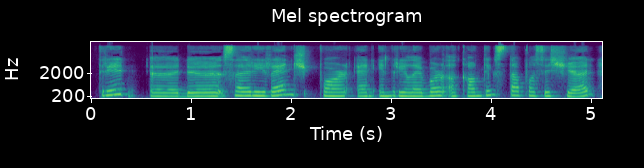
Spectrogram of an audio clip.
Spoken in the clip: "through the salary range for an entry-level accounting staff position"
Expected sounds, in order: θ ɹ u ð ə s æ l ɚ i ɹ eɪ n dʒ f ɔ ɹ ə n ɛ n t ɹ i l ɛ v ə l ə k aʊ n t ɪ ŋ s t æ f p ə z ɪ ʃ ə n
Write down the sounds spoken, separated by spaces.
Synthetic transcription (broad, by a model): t ɹ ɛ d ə s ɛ l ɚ i ɹ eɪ n tʃ f ɔ ɹ ə n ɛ n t ɹ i l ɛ b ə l ə k aʊ n t ɪ ŋ s t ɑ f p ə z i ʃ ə n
